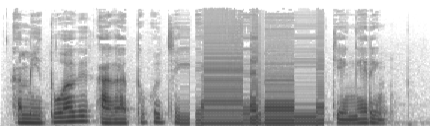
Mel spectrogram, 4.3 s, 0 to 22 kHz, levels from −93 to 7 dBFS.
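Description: Robotic sound from repeated short buffers runs from 1.80 to 3.25 s: the speech becomes a rigid metallic buzz at 100 Hz throughout, likely from a 10 ms buffer looped while new audio was late.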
